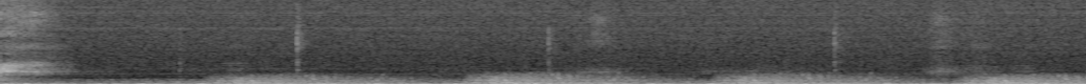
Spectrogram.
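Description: Bubbles gurgle underwater in slow bursts.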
